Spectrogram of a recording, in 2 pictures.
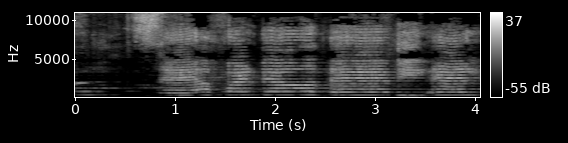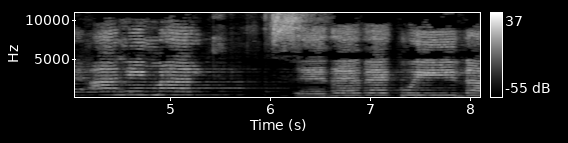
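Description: A children's nursery song sung a cappella, with no instruments, in a high, child-like voice. There are short breaks between phrases about half a second in and near six seconds.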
